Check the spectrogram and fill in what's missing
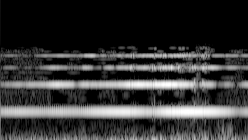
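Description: Civil defense sirens being tested in a residential neighborhood sound out a loud, steady sustained wail that holds a constant pitch for the whole stretch.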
